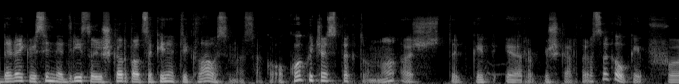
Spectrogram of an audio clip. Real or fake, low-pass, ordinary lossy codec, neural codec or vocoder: real; 10.8 kHz; Opus, 16 kbps; none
